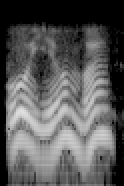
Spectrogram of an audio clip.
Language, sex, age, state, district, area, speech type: Sanskrit, male, 30-45, Karnataka, Bangalore Urban, urban, conversation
